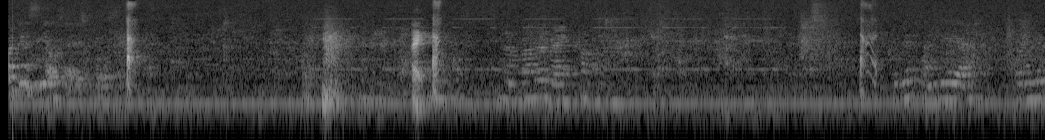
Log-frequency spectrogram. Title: Hiccups SGH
